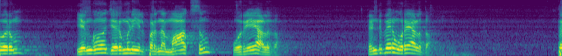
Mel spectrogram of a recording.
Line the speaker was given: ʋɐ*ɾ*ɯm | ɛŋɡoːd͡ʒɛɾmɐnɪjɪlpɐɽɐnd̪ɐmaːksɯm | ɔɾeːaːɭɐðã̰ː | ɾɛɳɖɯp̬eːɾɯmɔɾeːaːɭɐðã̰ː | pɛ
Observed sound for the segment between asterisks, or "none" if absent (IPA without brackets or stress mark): ɾ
